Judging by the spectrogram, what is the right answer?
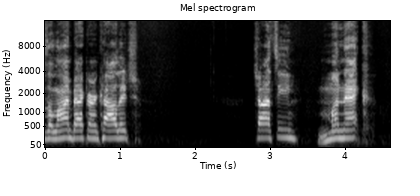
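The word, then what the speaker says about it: Manac: linebacker in college chauncey monac i want to say manic but i believe it's pronounced um of course at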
